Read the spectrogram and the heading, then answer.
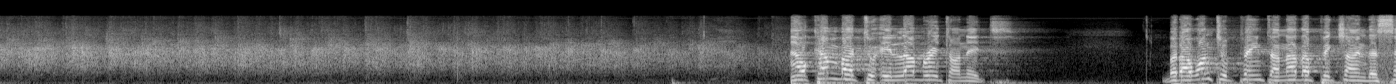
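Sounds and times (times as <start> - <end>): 
audience applause: 0.0 - 7.9
speech: 8.0 - 10.2, 11.6 - 13.9.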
